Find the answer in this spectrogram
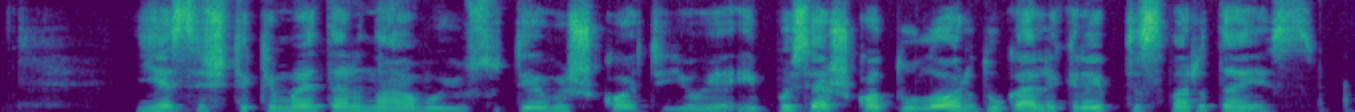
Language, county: Lithuanian, Marijampolė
